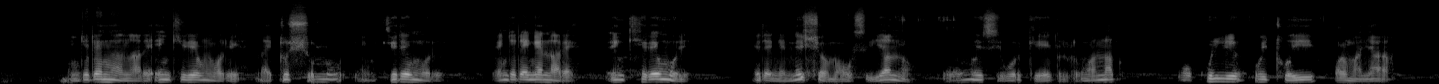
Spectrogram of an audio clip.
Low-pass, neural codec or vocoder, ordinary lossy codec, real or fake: none; codec, 44.1 kHz, 2.6 kbps, SNAC; none; fake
